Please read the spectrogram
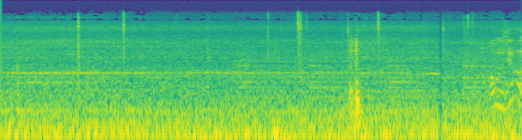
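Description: A car's engine and rolling noise, heard from inside the cabin as a steady low rumble while the car pulls forward at low speed, with a few faint clicks.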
